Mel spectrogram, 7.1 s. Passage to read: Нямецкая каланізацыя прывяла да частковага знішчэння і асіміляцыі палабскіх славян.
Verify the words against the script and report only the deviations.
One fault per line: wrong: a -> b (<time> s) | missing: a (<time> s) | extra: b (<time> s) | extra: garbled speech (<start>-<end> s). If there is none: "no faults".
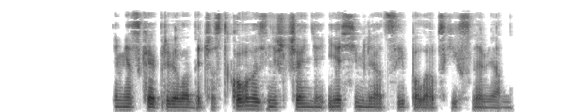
missing: каланізацыя (1.9 s)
